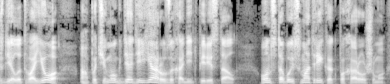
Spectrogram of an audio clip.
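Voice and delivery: high-pitched village woman; high, animated aunt recounting a scolding; talkative aunt, puzzled and chiding. Acted. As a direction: chatter on in a high voice, reproachfully. Aunt tells about her nephew.

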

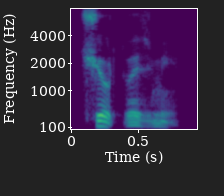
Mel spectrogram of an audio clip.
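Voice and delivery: usual speaking voice

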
